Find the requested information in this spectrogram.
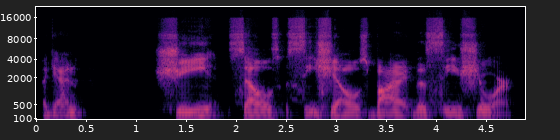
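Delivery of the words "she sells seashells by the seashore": slow tongue twister, each word separated; deliberate articulation drill; slow and clear. Shown as a demonstration. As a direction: enunciate every word carefully, unhurried. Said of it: "Speak them slowly and clearly".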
